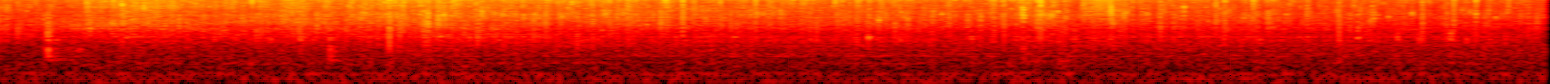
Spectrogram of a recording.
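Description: Salmon fries in a pan, giving a steady, close hiss and crackle of sizzling oil that carries on without a break.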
